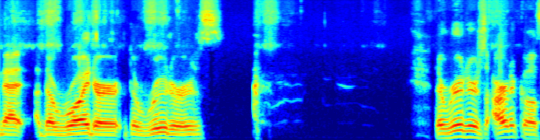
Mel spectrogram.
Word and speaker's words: Reuters: people are saying it's reuters it's reuters fourth quarter oh man dog bowser knows his things because he knows how to speed as chris cogden is saying it rhymes with goiters okay it hangs we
